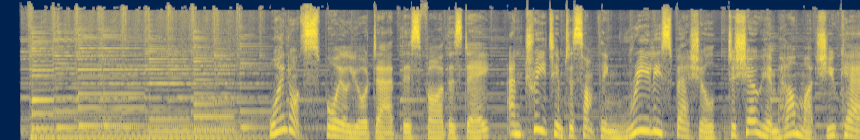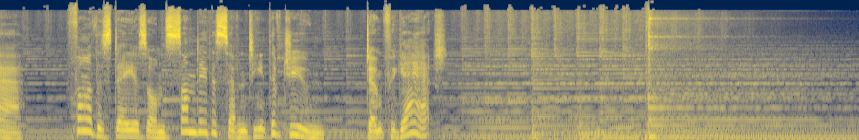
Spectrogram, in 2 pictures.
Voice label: fathers day, female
